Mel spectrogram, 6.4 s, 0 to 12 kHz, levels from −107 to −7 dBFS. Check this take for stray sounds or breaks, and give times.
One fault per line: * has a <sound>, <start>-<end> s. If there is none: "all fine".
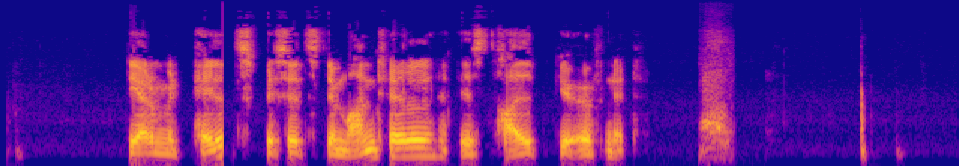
* has a dropout, 1.5-1.5 s
* has a bark, 4.7-4.9 s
